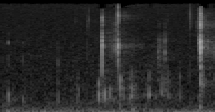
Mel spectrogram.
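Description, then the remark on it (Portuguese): Someone with a cold takes a quick sip of water, with a few soft wet mouth clicks and a gulp, then a short louder low thud at the end; no talking. “Olha, foi preciso dizer que estava a morrer para ter que dar um golinho de água por estar constipado.”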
